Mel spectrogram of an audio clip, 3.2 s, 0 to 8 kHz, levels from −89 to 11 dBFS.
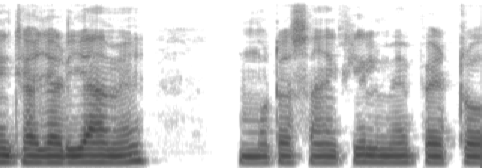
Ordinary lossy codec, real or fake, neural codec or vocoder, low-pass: none; real; none; 7.2 kHz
